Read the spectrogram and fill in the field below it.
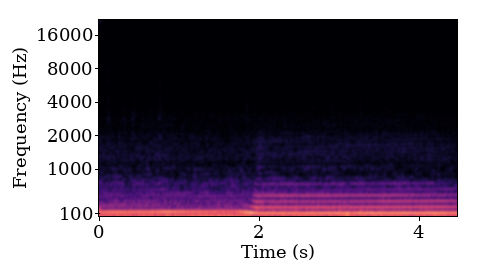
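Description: Turbocharged BMW accelerates while merging onto a highway, the engine holding a steady hum before a gear change drops the pitch, then a smooth, rising drone close up.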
